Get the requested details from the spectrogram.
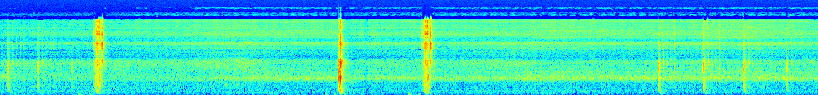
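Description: Fingertips tap lightly on a glass touchscreen.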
